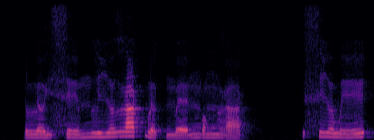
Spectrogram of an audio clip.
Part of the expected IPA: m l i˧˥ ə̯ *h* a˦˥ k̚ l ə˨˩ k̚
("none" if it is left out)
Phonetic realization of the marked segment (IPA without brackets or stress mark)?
ɣ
